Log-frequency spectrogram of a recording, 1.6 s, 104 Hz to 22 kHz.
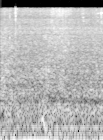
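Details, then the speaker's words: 1963 Ford Galaxie 500 convertible, 289 V8 with Cruise-O-Matic automatic: a deep, even rumble taking throttle cleanly, with no misses, knocks or ticks; smooth running. "nice throttle response door closes nicely sounds good nothing crazy the topper exhaust it should be on this car nice Cruiser"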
